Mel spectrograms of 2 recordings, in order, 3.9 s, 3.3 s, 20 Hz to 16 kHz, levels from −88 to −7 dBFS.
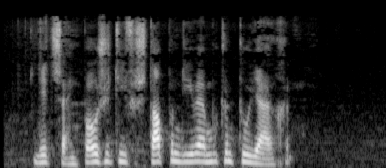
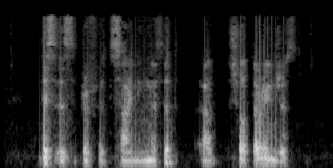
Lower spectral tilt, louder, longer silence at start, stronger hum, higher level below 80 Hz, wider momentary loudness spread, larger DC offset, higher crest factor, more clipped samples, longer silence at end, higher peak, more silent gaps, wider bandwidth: about the same, -4.5 dB/octave vs -5.5 dB/octave; first, -21 LUFS vs -29 LUFS; about the same, 0.35 s vs 0.4 s; neither; second, -58 dBFS vs -52 dBFS; about the same, 12 LU vs 10 LU; neither; about the same, 22 dB vs 20 dB; neither; first, 0.95 s vs 0.4 s; first, 0 dBFS vs -10 dBFS; neither; about the same, 11.5 kHz vs 11.5 kHz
